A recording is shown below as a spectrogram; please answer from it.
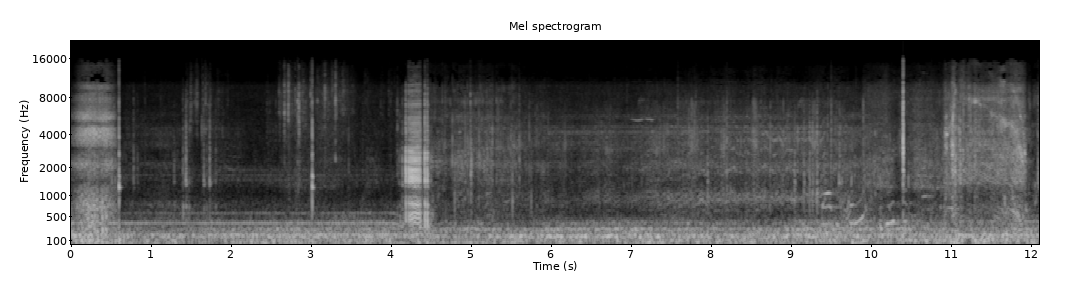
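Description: Sounds of fishing from a boat with a baitcasting rod: a steady low hum with a thin whine that cuts off about four seconds in, and two brief rushes of noise, one at the start and one about four seconds in.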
